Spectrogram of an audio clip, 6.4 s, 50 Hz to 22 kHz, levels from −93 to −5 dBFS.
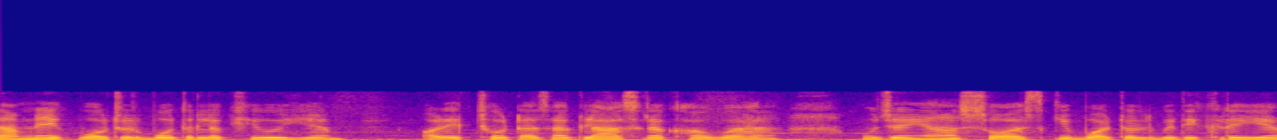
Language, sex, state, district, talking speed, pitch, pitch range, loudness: Hindi, female, Bihar, Patna, 225 wpm, 250 Hz, 240-255 Hz, -16 LUFS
